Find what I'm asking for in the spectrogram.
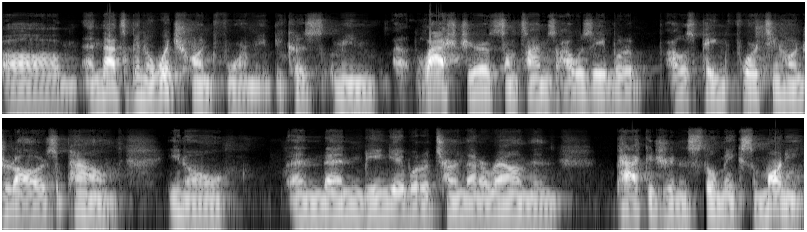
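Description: A man with a New York accent, fairly quick pace and flat, monotone intonation. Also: medium pitch for a man. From Brooklyn, New York. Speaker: cannabis entrepreneur. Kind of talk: interview.

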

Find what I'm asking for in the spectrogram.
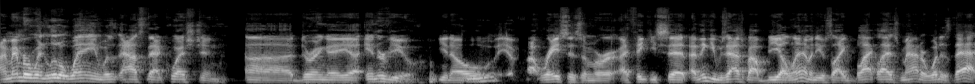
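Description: Talking at a very fast pace with hardly any pauses, a man with an American accent uses ordinary pitch variation and a bright, sharp tone. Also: medium pitch for a man. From California. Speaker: podcast host. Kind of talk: interview conversation.

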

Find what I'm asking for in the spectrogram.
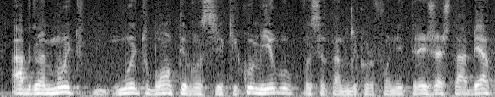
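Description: Moderate pace from a man, medium-pitched, amid noticeable background noise. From Rio de Janeiro, Tijuca. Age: 70s. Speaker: radio host. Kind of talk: radio interview. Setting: radio studio. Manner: halting, many fillers.

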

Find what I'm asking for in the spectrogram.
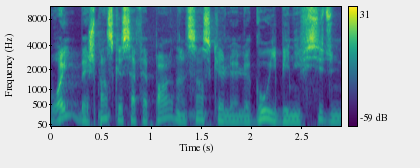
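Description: Somewhat breathy, very fast speech in a very clean recording with a silent background and a dry, close sound with no echo. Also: man. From Quebec, Saint-Hyacinthe. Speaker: political commentator and law student. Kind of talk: casual political panel discussion.

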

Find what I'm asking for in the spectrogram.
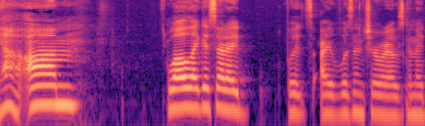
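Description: This voice has an American accent. It moves at a fairly quick pace. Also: woman. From North Carolina, near Raleigh. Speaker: designer and photographer. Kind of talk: casual interview chat.

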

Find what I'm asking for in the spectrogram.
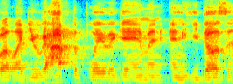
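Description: Moderately paced speech from a man amid noticeable background noise. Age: 30s. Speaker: football podcast co-host. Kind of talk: casual chat. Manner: hesitant, many fillers.

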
